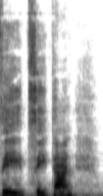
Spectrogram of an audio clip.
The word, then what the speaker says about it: seitan: It's pronounced seitan.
